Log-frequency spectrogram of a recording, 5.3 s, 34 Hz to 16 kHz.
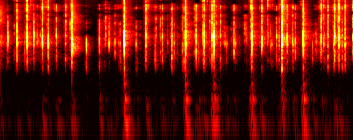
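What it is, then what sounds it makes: Mechanical keyboard with plastic keycaps. Fingertips of both hands type quickly on a HyperX Alloy Origins Core tenkeyless mechanical keyboard with HX Red switches, PBT plastic keycaps on an anodized aluminum plate and a hollow case. A steady stream of short, bright clacks centered around 2.2 kHz dies away almost instantly. Occasional harder strokes land with a deeper thump underneath.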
